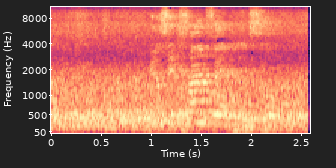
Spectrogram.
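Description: A middle-aged woman speaks into a microphone, heard through loudspeakers.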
